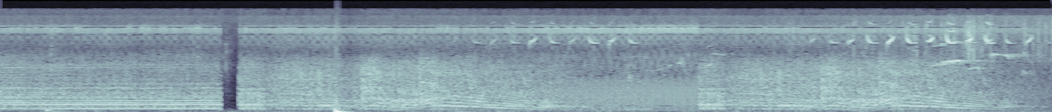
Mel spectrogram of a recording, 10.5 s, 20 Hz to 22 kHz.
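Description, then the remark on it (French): A car engine runs loud for the whole stretch, its droning pitch rising and falling as if shifting speed, with a brief dip early on and no voices; the car arrives in Annecy and stops in front of a property with a large white villa. “La voiture s'est arrêtée devant une propriété où il y a une grande villa toute blanche, de 3 étages, signe Napoléon III.”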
